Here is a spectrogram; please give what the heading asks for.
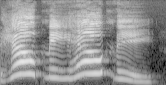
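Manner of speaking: put-on high, loud child's plea for help; frightened cry. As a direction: cry out like a terrified boy. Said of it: "the little boy cried".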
